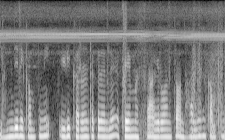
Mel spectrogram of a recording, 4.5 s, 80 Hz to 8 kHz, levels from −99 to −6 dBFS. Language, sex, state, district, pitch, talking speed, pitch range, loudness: Kannada, male, Karnataka, Shimoga, 160 Hz, 135 wpm, 155-170 Hz, -18 LUFS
